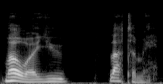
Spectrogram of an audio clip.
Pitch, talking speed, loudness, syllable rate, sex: 130 Hz, 145 wpm, -20 LUFS, 4.4 syllables/s, male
